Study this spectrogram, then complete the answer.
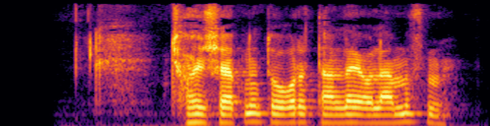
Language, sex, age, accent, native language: Uzbek, male, 18-24, Toshkent viloyati, Uzbek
